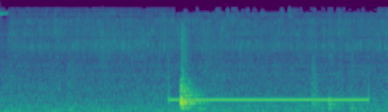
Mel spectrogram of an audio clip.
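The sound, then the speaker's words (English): A steady mid-pitched telephone line tone as a cell phone call is placed from a bathroom, starting with a soft click and holding level for about two seconds over a faint background hiss. “He makes a cell phone call from the bathroom.”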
